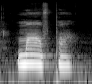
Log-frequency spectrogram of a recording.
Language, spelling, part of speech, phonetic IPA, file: Ukrainian, мавпа, noun, [ˈmau̯pɐ], Uk-мавпа.ogg
- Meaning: 1. ape, monkey 2. Cercopithecus (genus of primates)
